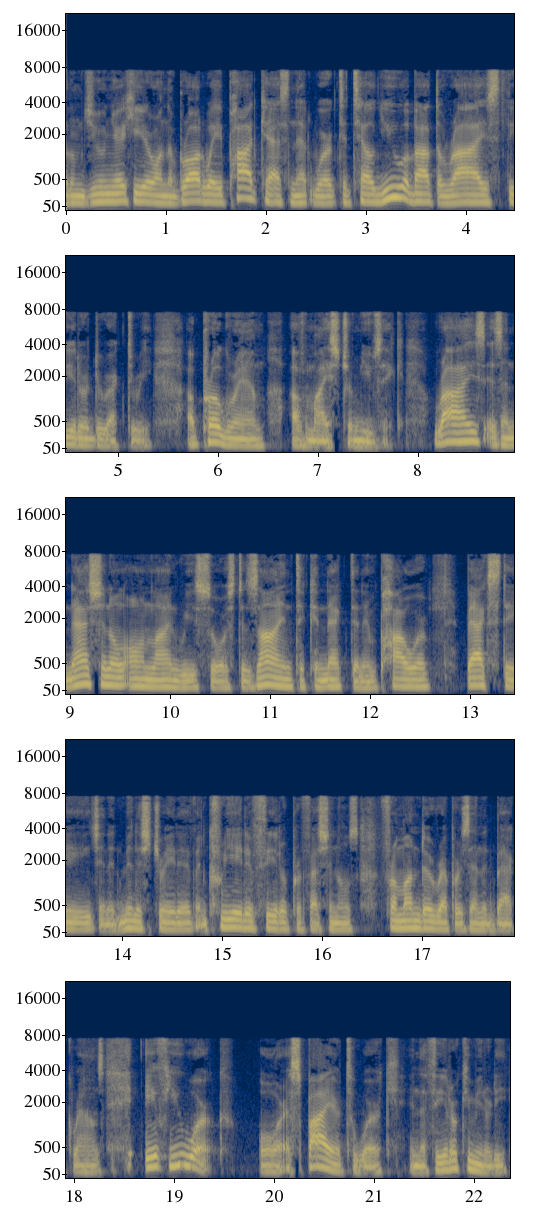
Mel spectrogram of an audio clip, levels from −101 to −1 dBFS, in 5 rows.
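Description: No technical faults can be heard in this speech recording, which has gone through a call's microphone processing, with the usual high-pass filter trimming the lowest bass and no content above 8 kHz.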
